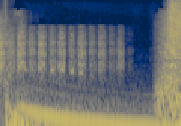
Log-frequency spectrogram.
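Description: Song breakdown: a deep bass note slides down and then holds, under a stuttering sound that repeats about ten times a second and stops just before the end.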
